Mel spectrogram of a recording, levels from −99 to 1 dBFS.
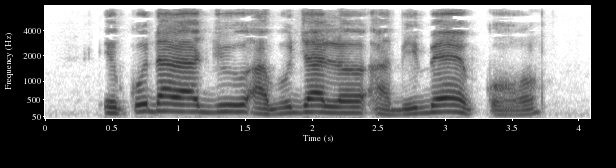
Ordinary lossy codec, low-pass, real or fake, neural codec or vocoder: MP3, 48 kbps; 7.2 kHz; fake; codec, 44.1 kHz, 7.8 kbps, DAC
